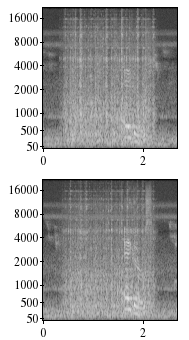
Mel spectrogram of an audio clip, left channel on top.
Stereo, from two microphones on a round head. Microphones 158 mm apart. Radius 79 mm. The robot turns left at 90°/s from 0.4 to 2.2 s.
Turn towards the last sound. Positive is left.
turn(degrees=-80)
